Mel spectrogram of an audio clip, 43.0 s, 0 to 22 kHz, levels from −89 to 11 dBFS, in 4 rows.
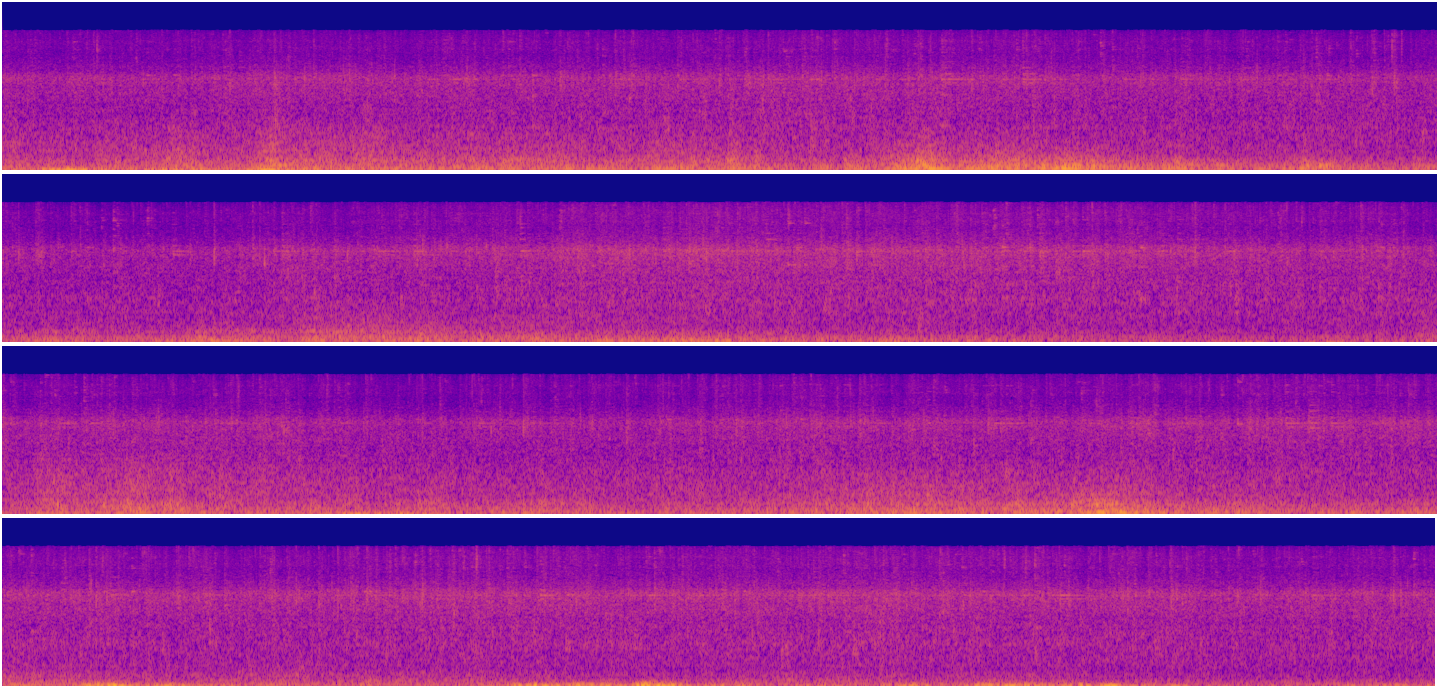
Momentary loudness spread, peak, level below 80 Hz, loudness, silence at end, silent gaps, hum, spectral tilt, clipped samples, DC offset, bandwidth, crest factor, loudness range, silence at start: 6 LU; -6 dBFS; -30 dBFS; -29 LUFS; 0 s; none; none; -4 dB/octave; under 0.1%; under 0.1%; 11.5 kHz; 20 dB; 5 LU; 0 s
